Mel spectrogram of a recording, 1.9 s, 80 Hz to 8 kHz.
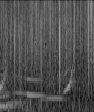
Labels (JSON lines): {"label": "biophony", "recorder": "SoundTrap 300"}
